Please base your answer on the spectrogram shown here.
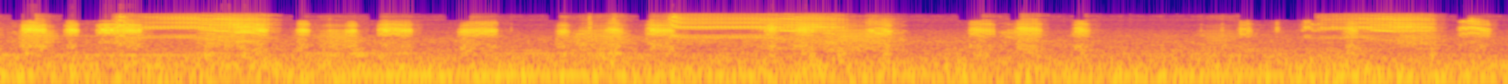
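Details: Common terns at their only Cantabrian colony, Marismas de Astillero, Santander Bay, Spain, two pairs incubating on a floating platform: bursts of raucous, rasping calls alternating with clipped harsh notes, steady low rumble beneath.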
